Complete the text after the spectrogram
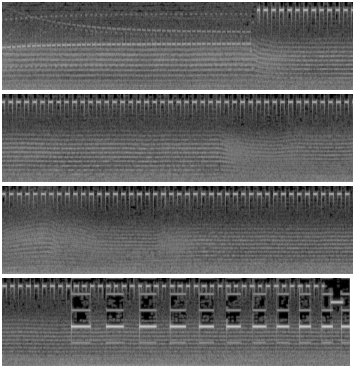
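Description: A small drone's motor whines steadily, its pitch dipping and rising.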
